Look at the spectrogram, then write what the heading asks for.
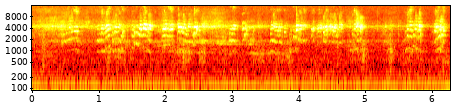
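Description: Birds chirping in many quick, irregular calls over a faint steady high tone, heard through the speaker of a video playing in the background.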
